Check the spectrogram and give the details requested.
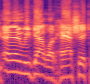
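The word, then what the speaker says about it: Hasek: Hashik and Hassik. I was thinking Hashik, but Okay. I don't have a firm stance on that one. It's close enough to the same. I say Hashik. Me too. Always have.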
